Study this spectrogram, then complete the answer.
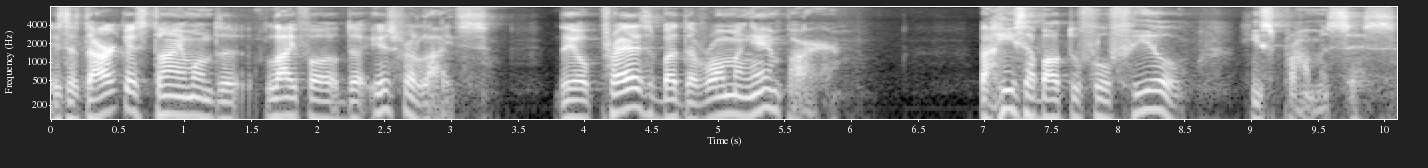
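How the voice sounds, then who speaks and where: In a Spanish accent, the speaker uses lively intonation at a fairly slow pace on a very clean recording with a silent background. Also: man, medium pitch for a man. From South America. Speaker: pastor. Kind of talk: sermon.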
